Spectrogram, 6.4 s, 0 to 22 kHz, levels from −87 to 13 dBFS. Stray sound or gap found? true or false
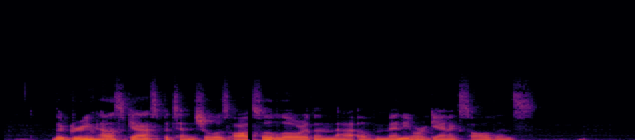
true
